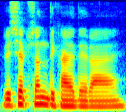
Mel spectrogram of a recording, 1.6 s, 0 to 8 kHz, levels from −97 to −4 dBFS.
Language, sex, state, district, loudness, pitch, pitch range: Hindi, male, West Bengal, Alipurduar, -16 LUFS, 110 Hz, 105-135 Hz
